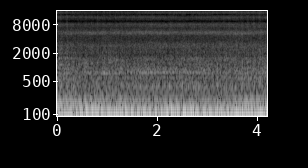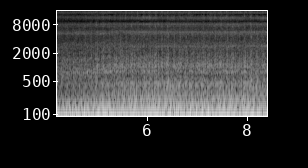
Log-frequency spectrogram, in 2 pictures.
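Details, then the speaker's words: 2003 LM4 aluminum 5.3L Gen 3 LS V8 on test stand with Holley dual-plane carb intake, bowls full of fuel, idle cranked back up: deep, steady V8 burble at smooth, even idle, no knocks or misses; tone preferred over Flowmaster; normal healthy idle. "Yeah, I really like this tone. It sounds way better than the Flowmaster."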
